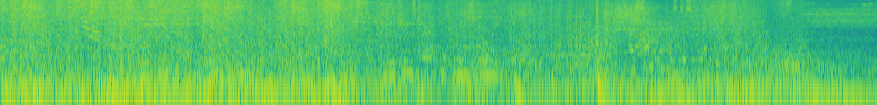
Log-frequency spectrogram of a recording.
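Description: Game battle effects clash and explode loudly.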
